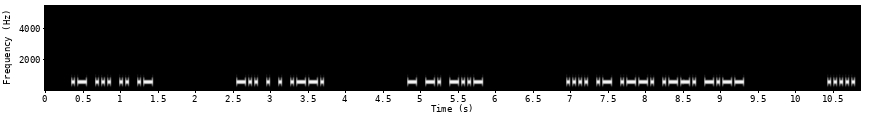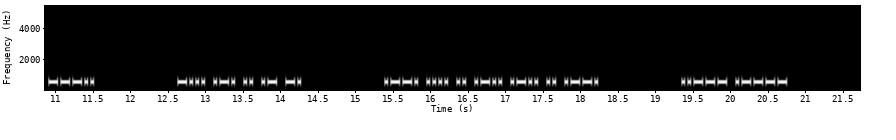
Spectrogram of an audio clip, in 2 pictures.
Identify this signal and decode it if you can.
Morse code, heard as a keyed tone, about 30 wpm, 550 Hz. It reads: ASIA DEEP TNX HAPPY 58 BRIAN PHILLIP 21
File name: Ultimate Word List / 30WPM Ultimate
